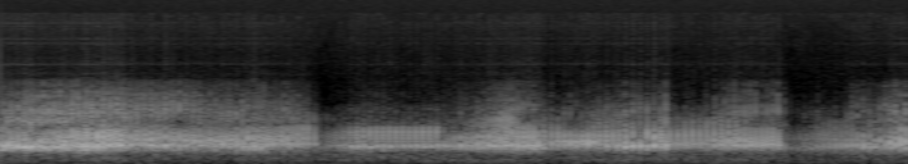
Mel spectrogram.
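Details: Common frogs (brown frogs) call in a garden pond at night in a soft, continuous purring chorus of low croaks; their numbers grow each year, and the sound is real but not synchronised with the picture.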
